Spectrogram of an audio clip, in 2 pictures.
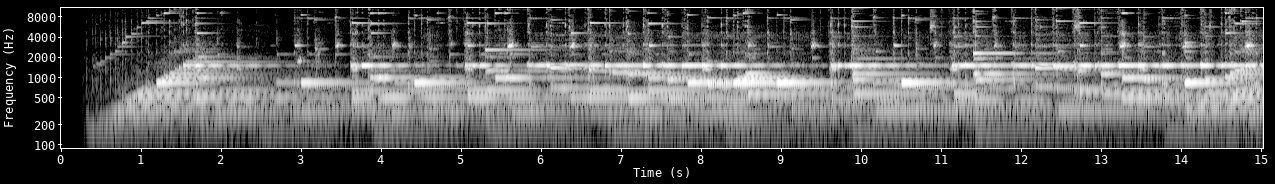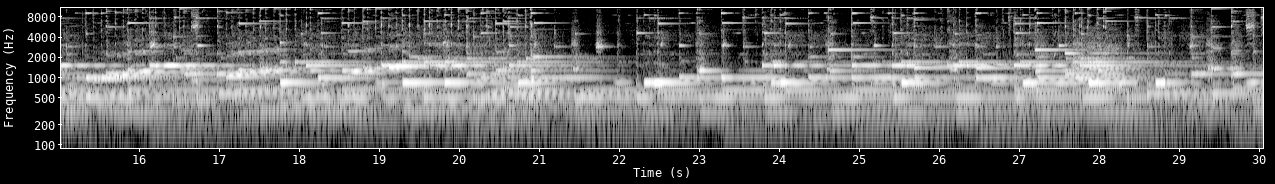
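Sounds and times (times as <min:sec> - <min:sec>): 
music box with zither: 0:00.3 - 0:30.0.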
